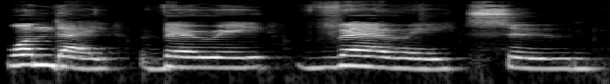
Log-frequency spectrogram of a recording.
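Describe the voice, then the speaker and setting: A woman voicing a mean, sour old male school principal who speaks slowly and with menace in a children's story. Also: medium pitch, steady tone, a little mellow, echoey room. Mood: menacing. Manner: slow, menacing, emphatic.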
